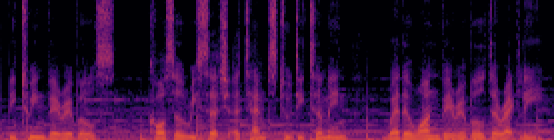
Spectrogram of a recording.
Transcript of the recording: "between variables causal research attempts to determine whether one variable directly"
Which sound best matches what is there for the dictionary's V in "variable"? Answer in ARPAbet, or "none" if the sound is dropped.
V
